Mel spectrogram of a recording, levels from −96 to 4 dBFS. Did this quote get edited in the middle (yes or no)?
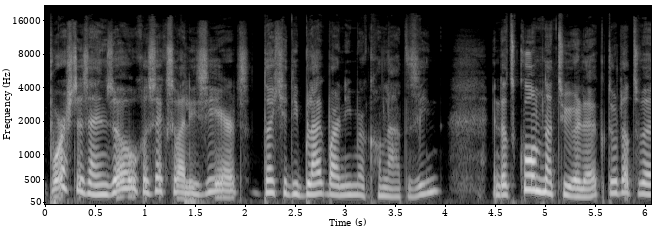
no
